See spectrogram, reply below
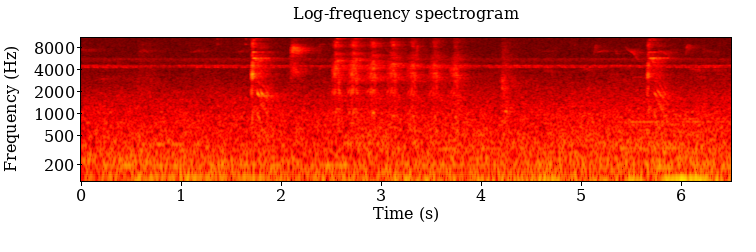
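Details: A pair of robust woodpeckers (Campephilus robustus) at Vargem Grande Paulista, São Paulo, Brazil, in April 2023 give harsh, rasping interaction calls in short scattered bursts, a few clustered together, over a steady high insect drone; no playback used.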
